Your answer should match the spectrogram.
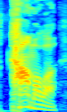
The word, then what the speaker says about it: Kamala: You don't know how to pronounce her name properly. It's Kamala.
